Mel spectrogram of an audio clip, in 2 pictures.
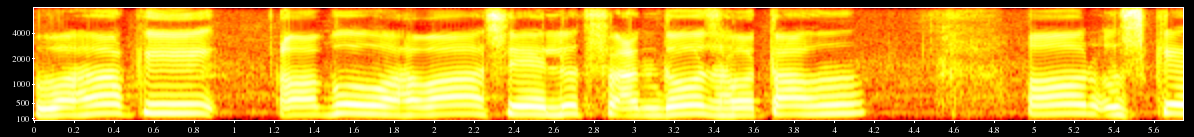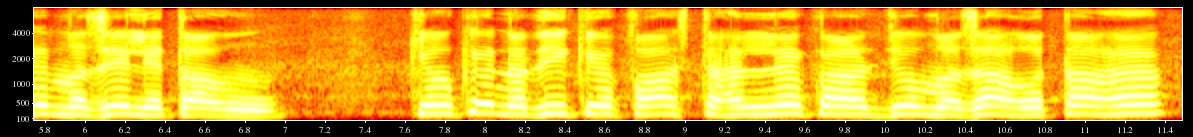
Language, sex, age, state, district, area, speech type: Urdu, male, 18-30, Delhi, Central Delhi, urban, spontaneous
